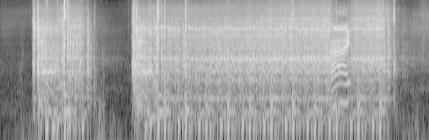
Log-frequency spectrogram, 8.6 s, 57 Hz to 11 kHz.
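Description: A Detroit 6V71 diesel with a runaway fault, fitted in an LTL9000 truck, cranks in a short loud burst, pauses, then cranks again and catches into a heavy, loud running clatter with a brief squeal near the end. A voice speaks briefly.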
